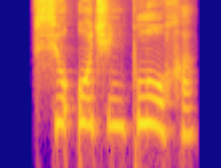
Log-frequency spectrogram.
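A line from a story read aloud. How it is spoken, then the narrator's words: Sobbing. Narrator (Russian): всхлипнула Алира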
